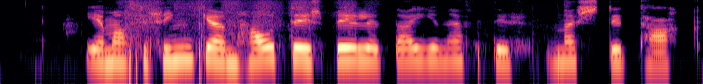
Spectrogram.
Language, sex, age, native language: Icelandic, male, 11, Icelandic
